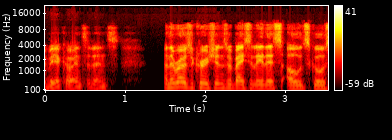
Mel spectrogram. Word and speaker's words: Rosicrucians: It's the Rosicrucians.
